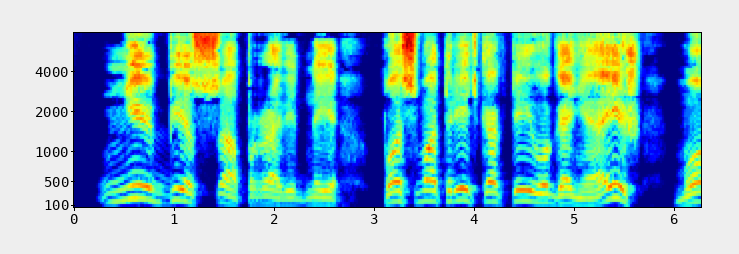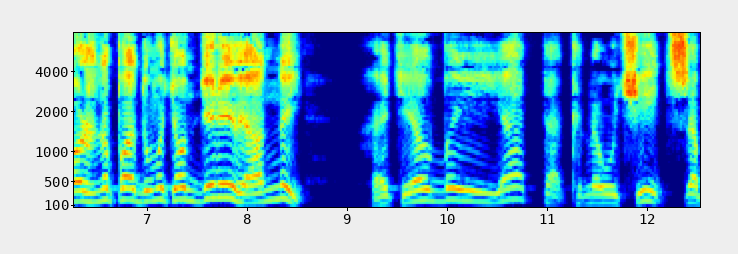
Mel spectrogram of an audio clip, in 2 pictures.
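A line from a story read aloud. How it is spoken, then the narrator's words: Drawling. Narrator (Russian): протянул Цзяо Дай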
